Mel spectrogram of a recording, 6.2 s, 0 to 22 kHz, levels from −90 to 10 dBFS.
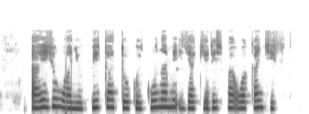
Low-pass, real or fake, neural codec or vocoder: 7.2 kHz; real; none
